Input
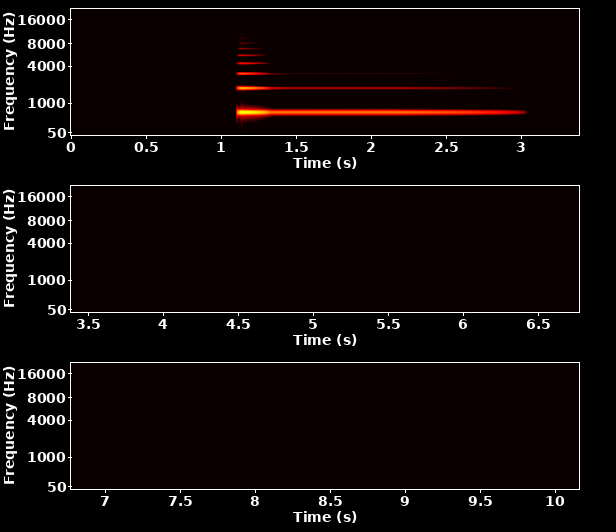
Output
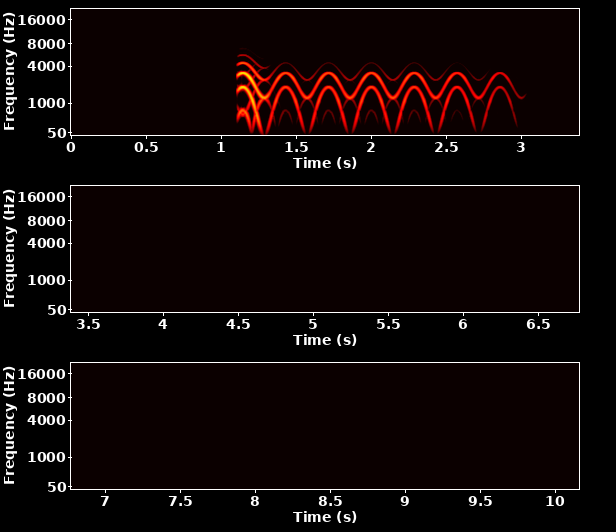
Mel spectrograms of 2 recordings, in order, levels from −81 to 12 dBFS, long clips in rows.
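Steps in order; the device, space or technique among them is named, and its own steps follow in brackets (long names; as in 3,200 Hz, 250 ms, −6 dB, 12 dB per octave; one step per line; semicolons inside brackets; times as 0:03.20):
voice changer toy (ring modulator whose carrier an LFO sweeps 1,600 Hz, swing 60%, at 3.5 Hz; loudspeaker in its box 500–3,800 Hz, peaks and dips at 690 Hz −7 dB, 1,100 Hz +4 dB, 1,700 Hz −3 dB, 2,700 Hz +7 dB)
level +2 dB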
